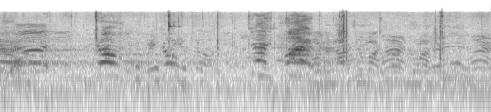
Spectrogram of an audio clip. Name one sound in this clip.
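Lacrosse sticks clack together.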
